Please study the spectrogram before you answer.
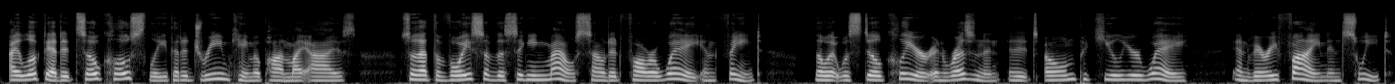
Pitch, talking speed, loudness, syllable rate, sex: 205 Hz, 185 wpm, -21 LUFS, 4.6 syllables/s, female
